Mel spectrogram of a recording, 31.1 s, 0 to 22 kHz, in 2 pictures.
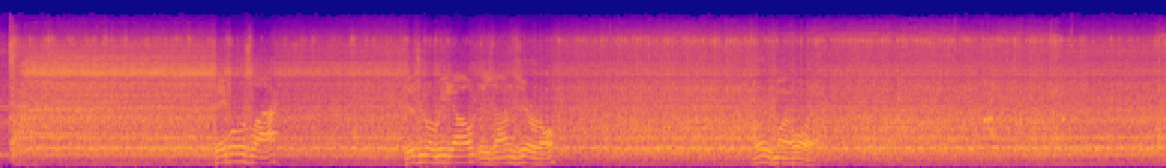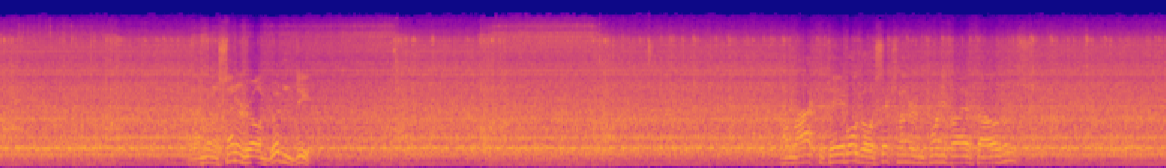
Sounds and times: Drill: 0.0s - 31.0s
Speech: 2.8s - 3.8s, 5.4s - 7.4s, 10.0s - 11.0s, 18.0s - 19.7s, 26.0s - 29.3s.

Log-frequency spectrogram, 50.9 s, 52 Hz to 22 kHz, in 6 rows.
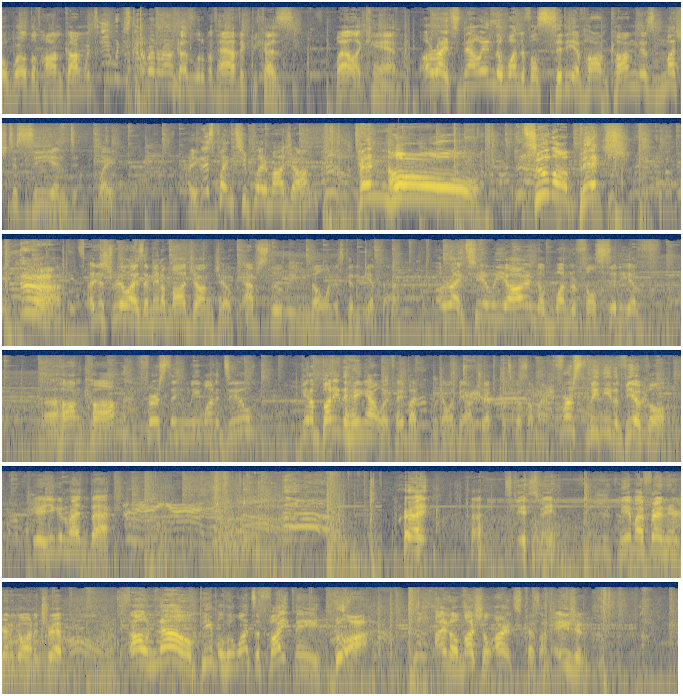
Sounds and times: Speech: 0.0s - 3.6s, 4.2s - 9.9s, 10.8s - 25.0s, 26.0s - 28.6s, 29.2s - 37.5s, 40.3s - 40.9s, 41.6s - 49.8s
Music: 0.0s - 50.8s.

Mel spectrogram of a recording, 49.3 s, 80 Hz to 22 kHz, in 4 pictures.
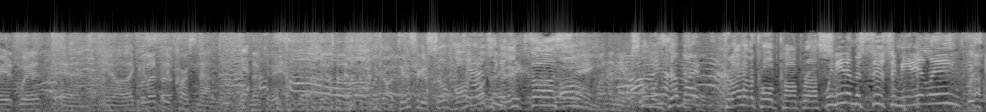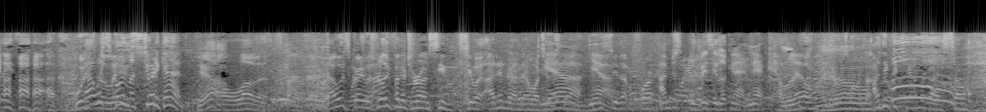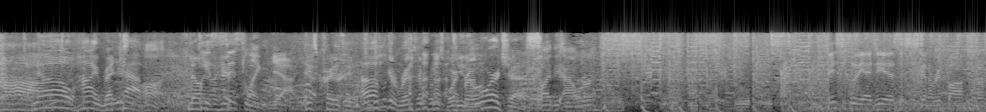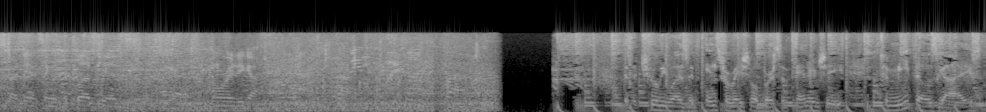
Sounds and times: Speech: 13.2s - 32.2s, 35.0s - 38.6s, 44.8s - 49.3s.

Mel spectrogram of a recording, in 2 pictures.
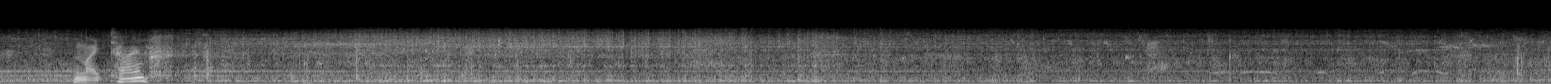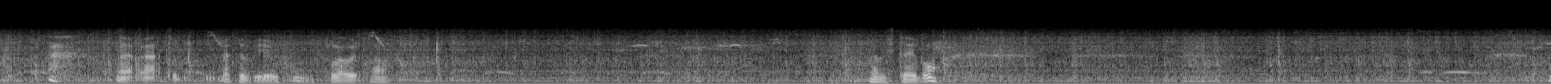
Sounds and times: Speech: 0.7s - 1.5s, 16.7s - 19.4s, 24.2s - 25.0s.

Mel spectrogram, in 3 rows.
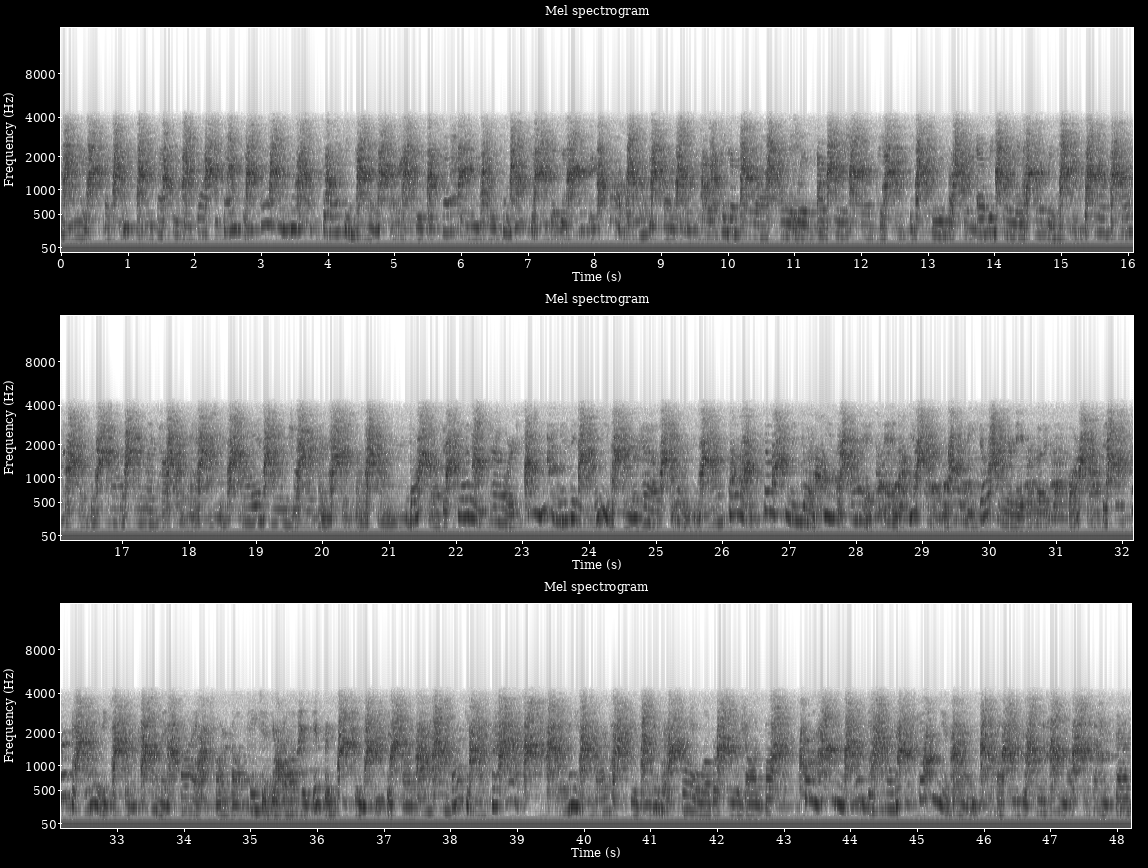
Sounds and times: Bark: 0.0s - 34.7s, 35.3s - 48.2s
Bow-wow: 0.0s - 48.1s
Canidae, dogs, wolves: 0.0s - 48.2s
Speech: 0.0s - 48.2s.

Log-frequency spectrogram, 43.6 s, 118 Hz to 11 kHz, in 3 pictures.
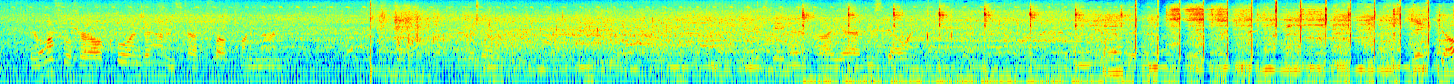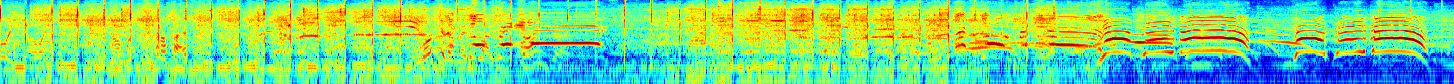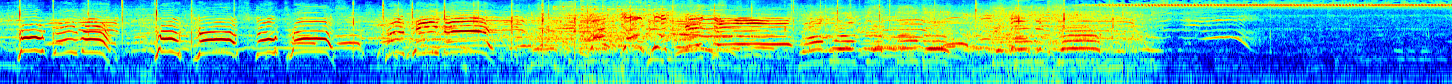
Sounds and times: Outside, urban or manmade: 0.0s - 43.6s
Music: 5.9s - 25.5s.

